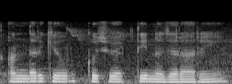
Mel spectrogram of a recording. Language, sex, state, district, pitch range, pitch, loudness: Hindi, male, Uttar Pradesh, Shamli, 125-135 Hz, 130 Hz, -15 LUFS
